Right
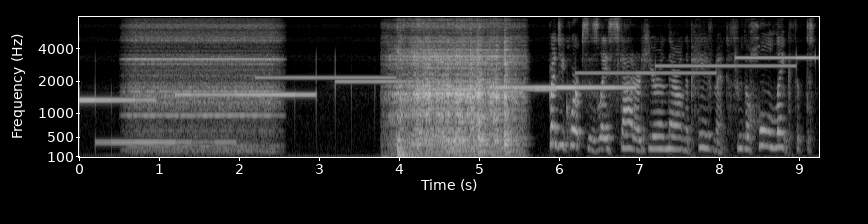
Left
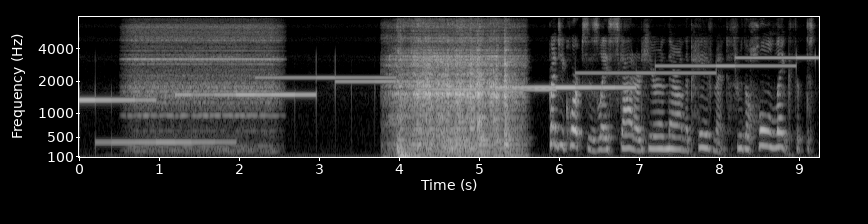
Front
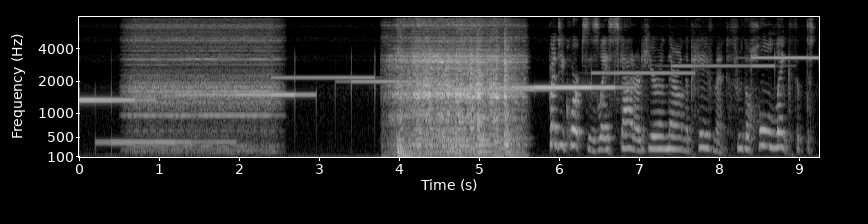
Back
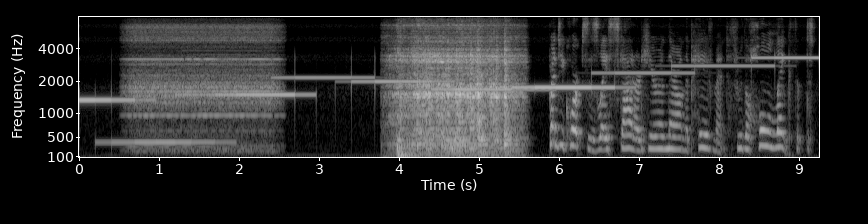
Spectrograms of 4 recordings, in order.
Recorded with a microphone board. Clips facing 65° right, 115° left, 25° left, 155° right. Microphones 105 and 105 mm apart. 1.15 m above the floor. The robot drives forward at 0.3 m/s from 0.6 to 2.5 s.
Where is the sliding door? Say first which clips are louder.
Right 1 dB, even; 125° right, 0.8 m.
